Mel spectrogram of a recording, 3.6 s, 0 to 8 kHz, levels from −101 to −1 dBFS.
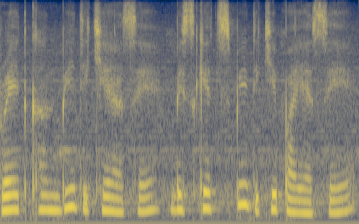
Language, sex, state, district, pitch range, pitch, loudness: Nagamese, female, Nagaland, Dimapur, 175-205 Hz, 195 Hz, -17 LUFS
